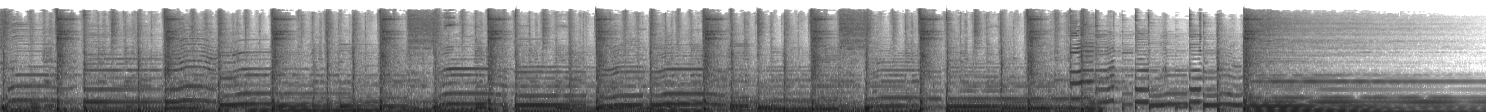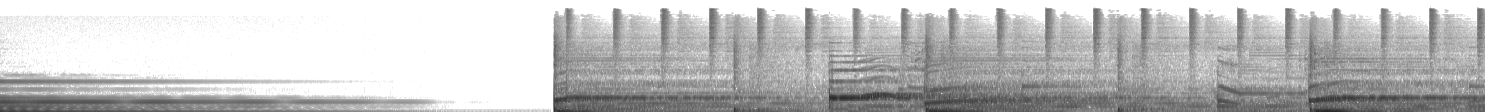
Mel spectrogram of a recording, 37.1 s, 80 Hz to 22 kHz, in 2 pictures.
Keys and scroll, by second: 2.9 space, 3.1 Escape, 11.6 m, 16.1 q, 20.2 space, 27.1 space, 30.2 space, 30.3 Escape, 35.1 m.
